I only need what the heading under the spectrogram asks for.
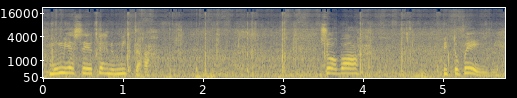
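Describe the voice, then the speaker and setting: A woman's voice: sits high, animated, background noise. A woman live-streaming, talking to her chat in a heated, profane way and arguing back at them. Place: outdoors in a public place.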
